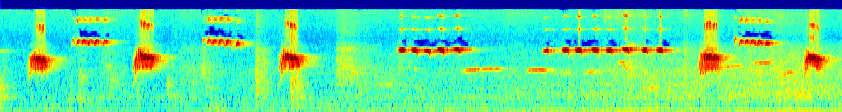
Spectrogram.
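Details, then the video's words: White-rumped shama singing, used to prompt other birds into song: loud clipped whistles, a few rapid stuttering bursts of high notes, and a brief low sliding whistle, all clear with little background. "KICAUAN MURAI BATU merangsang BUNYI jadi NYAUT GACOR NGEPLONG BONGKAR ISIAN ¦ PANCINGAN MURAI"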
